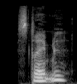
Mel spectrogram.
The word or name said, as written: STRIMLERNES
